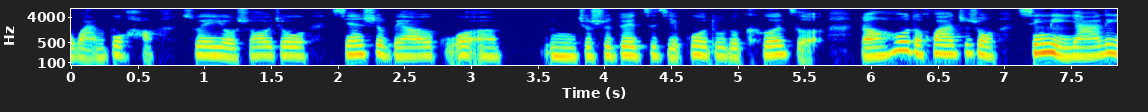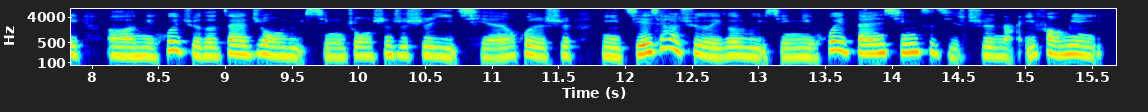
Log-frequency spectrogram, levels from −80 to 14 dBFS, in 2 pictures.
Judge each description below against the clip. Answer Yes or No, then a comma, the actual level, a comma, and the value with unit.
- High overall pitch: No, medium, 180 Hz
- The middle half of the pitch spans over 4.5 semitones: No, average, 2.9 semitones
